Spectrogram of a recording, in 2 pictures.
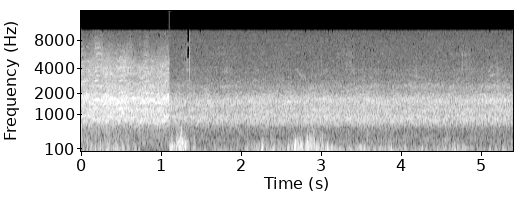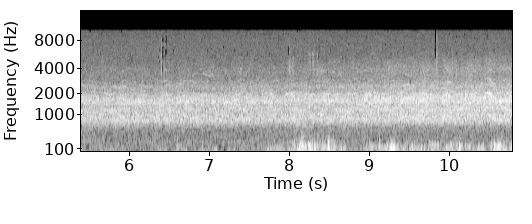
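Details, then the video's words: A 2014 recording of massed snow geese: a brief louder burst of honking at the start, then a continuous, slightly softer roar of countless overlapping calls with low thuds. "Snow Geese song & dance 2014"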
